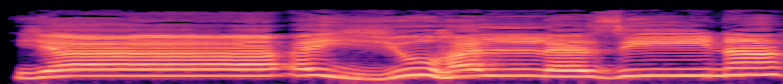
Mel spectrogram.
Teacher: یا آپ کے اوپر کھڑی حرکات ہے اور اس پہ چھوٹی سی مد بھی ہے، تو ہم اسے 4 حرکت کے برابر کھینچ کے پڑھیں گے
